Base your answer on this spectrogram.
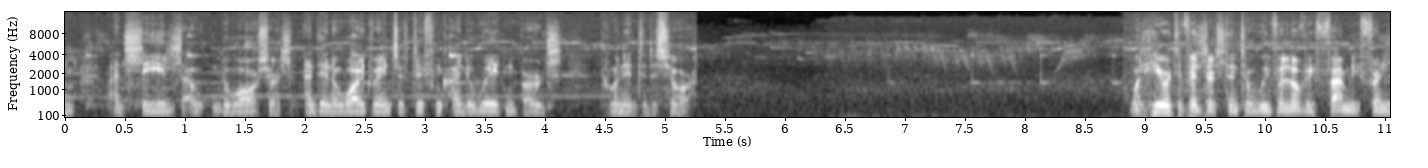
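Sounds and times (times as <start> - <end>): man speaking: 0.0 - 5.3, 8.8 - 11.0
faint outdoor ambience: 0.0 - 11.0
high bird chirps: 0.1 - 11.0.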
